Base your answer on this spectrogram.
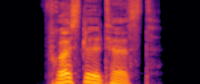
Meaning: inflection of frösteln: 1. second-person singular preterite 2. second-person singular subjunctive II
- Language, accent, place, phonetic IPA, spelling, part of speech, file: German, Germany, Berlin, [ˈfʁœstl̩təst], frösteltest, verb, De-frösteltest.ogg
